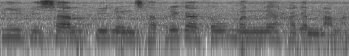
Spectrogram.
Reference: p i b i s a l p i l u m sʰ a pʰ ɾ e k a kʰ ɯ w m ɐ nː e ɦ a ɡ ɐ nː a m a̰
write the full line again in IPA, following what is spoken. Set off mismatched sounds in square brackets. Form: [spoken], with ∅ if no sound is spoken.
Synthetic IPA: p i b i s a l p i l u [n] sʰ a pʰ ɾ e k a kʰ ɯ w m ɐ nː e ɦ a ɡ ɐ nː a m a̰

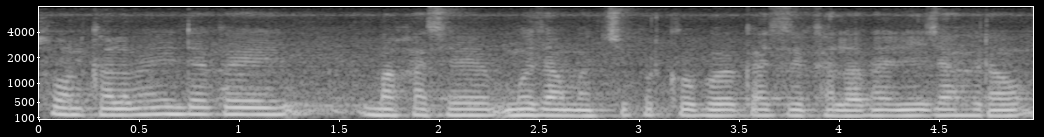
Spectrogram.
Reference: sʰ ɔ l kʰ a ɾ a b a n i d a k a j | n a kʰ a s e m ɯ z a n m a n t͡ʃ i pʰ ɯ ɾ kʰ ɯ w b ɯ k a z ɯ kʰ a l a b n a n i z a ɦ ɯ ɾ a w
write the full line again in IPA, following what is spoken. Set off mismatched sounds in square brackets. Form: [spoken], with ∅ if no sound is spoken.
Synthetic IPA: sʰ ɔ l kʰ a [l] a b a n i d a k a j | [m] a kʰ a s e m ɯ z a [ŋ] m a n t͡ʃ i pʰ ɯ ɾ kʰ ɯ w b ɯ k a z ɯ kʰ a l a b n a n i z a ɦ ɯ ɾ a w

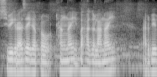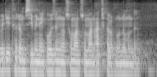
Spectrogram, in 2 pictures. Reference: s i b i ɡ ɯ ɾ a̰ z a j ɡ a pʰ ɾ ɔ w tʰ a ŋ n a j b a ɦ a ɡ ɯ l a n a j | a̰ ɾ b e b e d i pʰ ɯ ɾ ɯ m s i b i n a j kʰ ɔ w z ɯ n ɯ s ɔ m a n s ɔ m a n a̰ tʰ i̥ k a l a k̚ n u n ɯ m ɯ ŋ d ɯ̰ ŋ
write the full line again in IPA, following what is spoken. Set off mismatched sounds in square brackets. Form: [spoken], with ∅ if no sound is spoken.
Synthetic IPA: s i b i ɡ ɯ ɾ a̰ z a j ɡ a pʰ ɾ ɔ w tʰ a ŋ n a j b a ɦ a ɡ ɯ l a n a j | a̰ ɾ b e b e d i [tʰ] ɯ ɾ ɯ m s i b i n a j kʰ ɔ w z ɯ [ŋ] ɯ s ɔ m a n s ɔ m a n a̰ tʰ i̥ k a l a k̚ n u n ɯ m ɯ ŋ d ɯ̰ ŋ

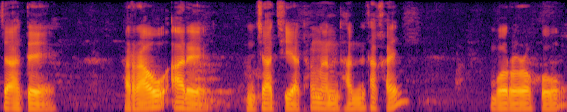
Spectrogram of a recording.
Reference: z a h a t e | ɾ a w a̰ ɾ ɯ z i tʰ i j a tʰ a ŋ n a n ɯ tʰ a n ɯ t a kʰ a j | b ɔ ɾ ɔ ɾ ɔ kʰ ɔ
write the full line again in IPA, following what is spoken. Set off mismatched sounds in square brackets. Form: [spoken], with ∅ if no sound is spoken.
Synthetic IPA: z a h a t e | ɾ a w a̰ ɾ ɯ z [a] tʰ i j a tʰ a ŋ n a n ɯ tʰ a n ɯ [tʰ] a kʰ a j | b ɔ ɾ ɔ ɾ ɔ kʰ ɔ

